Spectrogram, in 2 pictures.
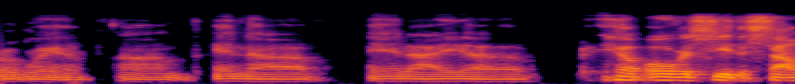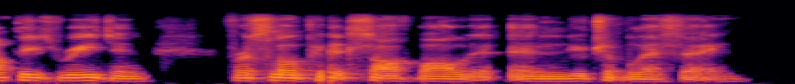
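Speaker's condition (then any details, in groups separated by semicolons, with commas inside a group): No condition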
